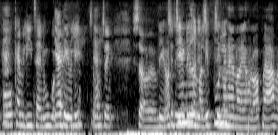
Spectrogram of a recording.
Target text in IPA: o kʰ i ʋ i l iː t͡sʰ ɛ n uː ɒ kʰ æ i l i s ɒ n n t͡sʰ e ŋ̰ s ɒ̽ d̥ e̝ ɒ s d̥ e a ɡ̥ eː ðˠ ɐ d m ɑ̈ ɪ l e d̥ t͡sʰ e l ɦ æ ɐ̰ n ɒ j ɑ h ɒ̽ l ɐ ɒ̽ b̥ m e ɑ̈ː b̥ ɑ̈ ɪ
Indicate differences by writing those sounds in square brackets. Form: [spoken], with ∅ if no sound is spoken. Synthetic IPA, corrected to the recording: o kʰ [æ] ʋ i l iː t͡sʰ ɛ n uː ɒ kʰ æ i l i s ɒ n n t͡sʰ e ŋ̰ s ɒ̽ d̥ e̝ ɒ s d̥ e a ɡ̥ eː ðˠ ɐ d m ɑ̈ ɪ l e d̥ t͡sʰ e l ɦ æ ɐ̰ n ɒ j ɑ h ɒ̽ l ɐ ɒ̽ b̥ m e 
